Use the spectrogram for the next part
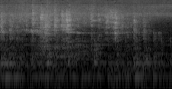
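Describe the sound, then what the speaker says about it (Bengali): Sugar is stirred in a pan until it dissolves into syrup for a papaya chutney, making a quiet, continuous scraping and swishing with faint sizzling underneath and no talking. "যতক্ষণ না চিনি গুলে যায় ততক্ষণ কি এইভাবে নেড়ে যেতে হবে"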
